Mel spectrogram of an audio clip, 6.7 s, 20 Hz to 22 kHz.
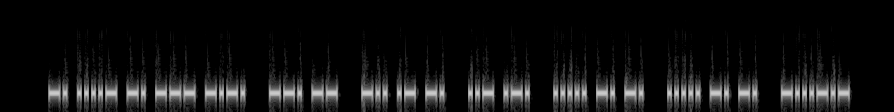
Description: Morse code, heard as a keyed tone, about 41 wpm, 690 Hz. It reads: N4NOC GM DAN UR 5NN 5NN <BK>
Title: SOTA QSO Practice 45wpm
